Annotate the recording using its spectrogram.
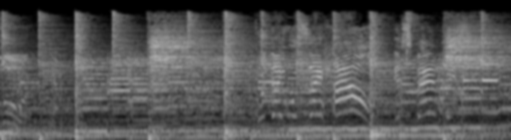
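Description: A woman singing into a microphone with a band accompaniment of keyboard and drums, the drum landing on a steady beat about once a second, with a long held, wavering note about four seconds in.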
